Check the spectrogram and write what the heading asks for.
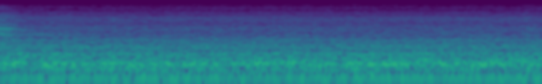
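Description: Steady background room noise: a low hum with an even hiss underneath, and no distinct events.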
